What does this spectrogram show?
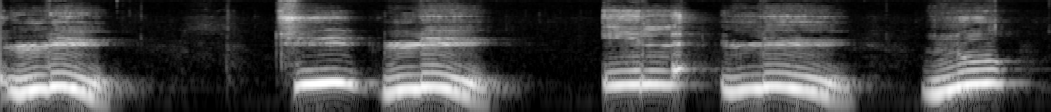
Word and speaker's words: lus: C'est pas je lis ou je lo. Je lus.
